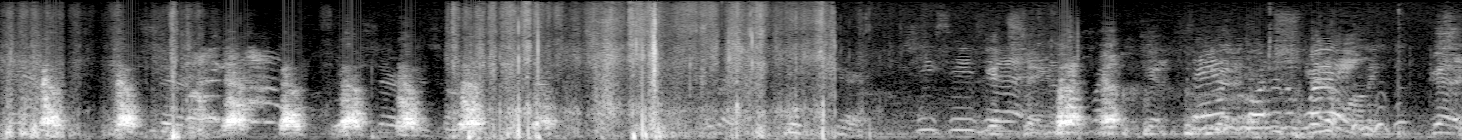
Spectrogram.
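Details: A frightened female dog barks at a chair in a rapid, uneven series of sharp barks, while a person talks and urges her on, with a burst of broadband noise in the middle.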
